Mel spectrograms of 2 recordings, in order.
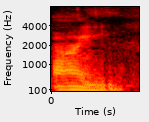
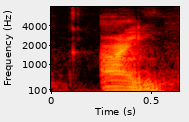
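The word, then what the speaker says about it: עין: Now, the next letter I'm going to talk about is the Hebrew letter Ayin. Ayin. In chosen Hebrew and in Sephardic Hebrew, Ayin is pronounced like the Ayin that exists in Arabic.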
